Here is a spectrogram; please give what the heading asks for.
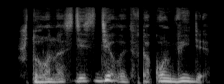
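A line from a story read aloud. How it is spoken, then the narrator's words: Whispered. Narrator (Russian): прошептал Лен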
